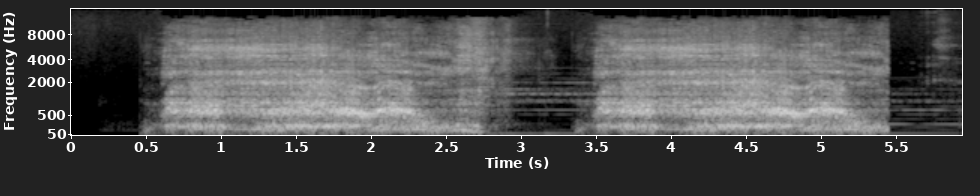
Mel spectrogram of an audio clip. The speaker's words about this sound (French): La caverne était sombre, ténébreuse et effrayante. Soudain, l'ours grogna.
